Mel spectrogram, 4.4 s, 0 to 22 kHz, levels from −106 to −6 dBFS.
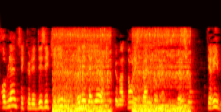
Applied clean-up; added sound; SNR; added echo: classical method log-MMSE.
